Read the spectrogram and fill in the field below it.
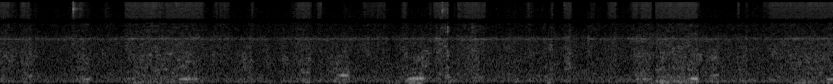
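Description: From 0.11 to 0.71 s, 0.9 to 1.26 s and 1.86 to 4.63 s there is an echo leak: a faint copy of the speech trails it by 257 ms at about 15 dB down. The likely cause is a loudspeaker echo canceller letting the far end's pickup return. On a spectrogram it appears as a weaker duplicate of the harmonic pattern, shifted right.

A burst of packet loss at 2.69 to 2.83 s fills 120 ms by stretching the last sound into a fading buzz or hiss before the audio resumes further on. A shorter burst at 3.89 to 3.97 s does the same over 60 ms. On a spectrogram each shows as flat, fading horizontal bands.

The echo returns from 4.83 to 6.34 s. Within it, another 120 ms burst of packet loss occurs at 5.75 to 5.89 s.

Short concealed packet loss at 6.51 to 6.57 s patches a 40 ms hole, heard as a brief smear.

From 7.0 to 7.9 s the echo leak is stronger, about 10 dB below the speech and still 257 ms late.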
